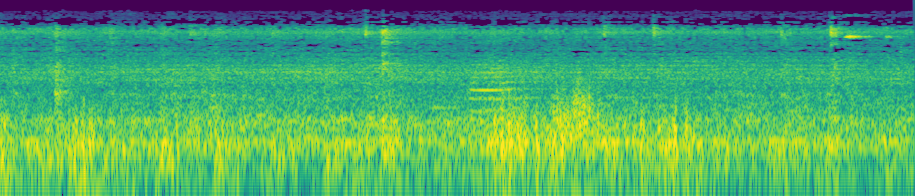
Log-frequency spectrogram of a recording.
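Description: Rajdhani Express passenger coach running along the track: a steady rumble of wheels on rails, with a few faint clicks.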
